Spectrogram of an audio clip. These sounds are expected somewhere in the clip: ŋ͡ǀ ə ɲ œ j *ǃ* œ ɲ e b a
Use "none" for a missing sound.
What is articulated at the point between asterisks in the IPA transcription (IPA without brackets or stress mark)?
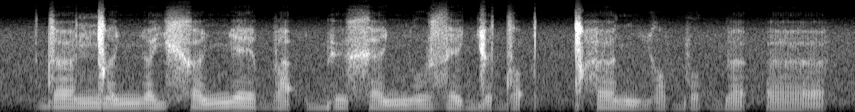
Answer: x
